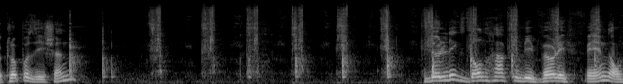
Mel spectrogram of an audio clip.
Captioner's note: chopping sounds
